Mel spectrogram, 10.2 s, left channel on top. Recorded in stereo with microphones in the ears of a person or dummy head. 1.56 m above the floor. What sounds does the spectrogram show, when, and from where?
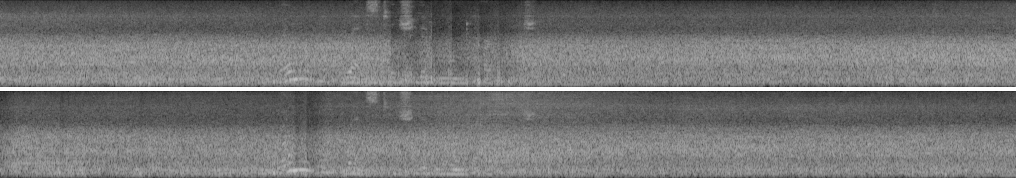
2.8 s a woman speaking: 65° right (ahead or behind), 3 m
